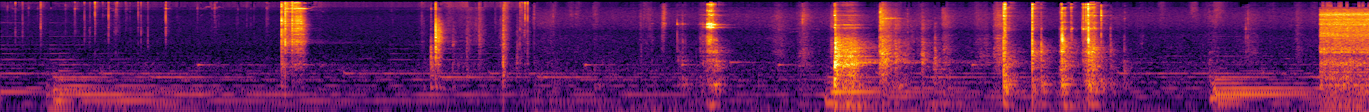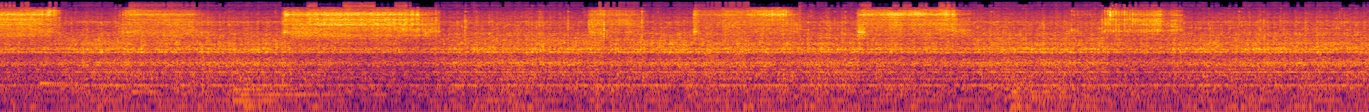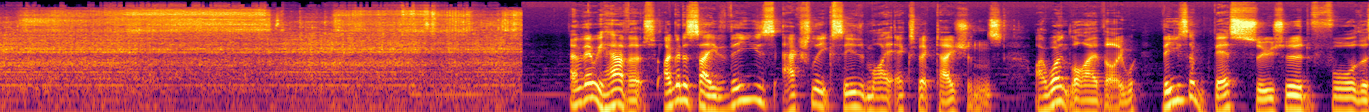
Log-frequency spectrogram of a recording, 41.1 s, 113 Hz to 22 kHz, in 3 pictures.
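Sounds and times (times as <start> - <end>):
scraping hiss of metal cutting: 13.2 - 18.2, 19.5 - 26.2, 27.5 - 32.6
machine tool motor hum: 13.2 - 32.6.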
